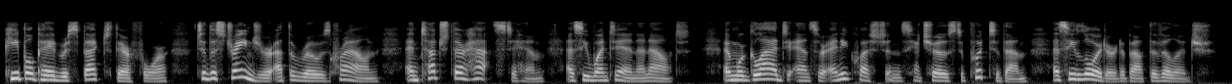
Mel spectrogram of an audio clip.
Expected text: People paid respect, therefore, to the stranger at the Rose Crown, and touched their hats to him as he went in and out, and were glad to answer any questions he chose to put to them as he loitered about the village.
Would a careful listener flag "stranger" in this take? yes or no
no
